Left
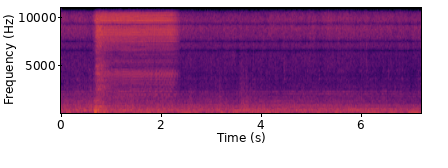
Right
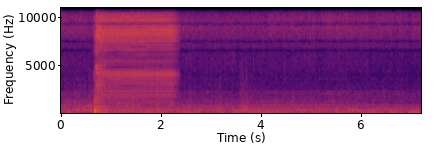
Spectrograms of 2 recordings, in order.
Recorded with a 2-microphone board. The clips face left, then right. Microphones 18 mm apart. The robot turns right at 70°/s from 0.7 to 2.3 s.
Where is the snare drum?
60° right (ahead or behind), 0.6 m; by 0.9 s 70° right (ahead or behind), 0.6 m.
